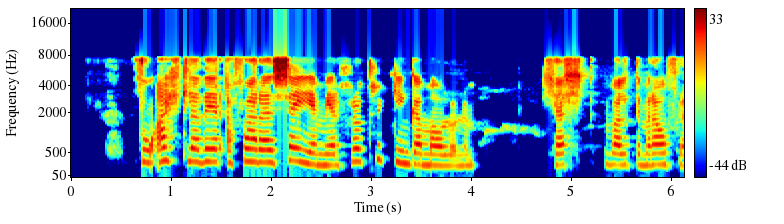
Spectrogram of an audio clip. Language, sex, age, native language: Icelandic, female, 20-29, Icelandic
